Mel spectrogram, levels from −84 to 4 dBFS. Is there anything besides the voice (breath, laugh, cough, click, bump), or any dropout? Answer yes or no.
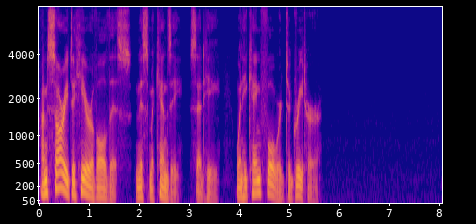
no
